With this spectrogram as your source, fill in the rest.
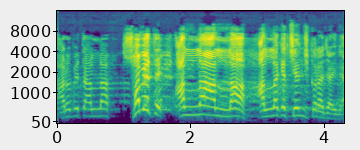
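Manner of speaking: loud rhythmic refrain building to a cry; fervent preaching. Real, not acted. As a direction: preach it with rising fire.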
